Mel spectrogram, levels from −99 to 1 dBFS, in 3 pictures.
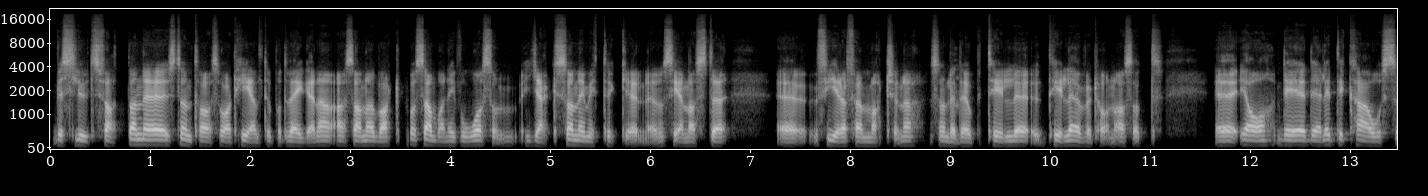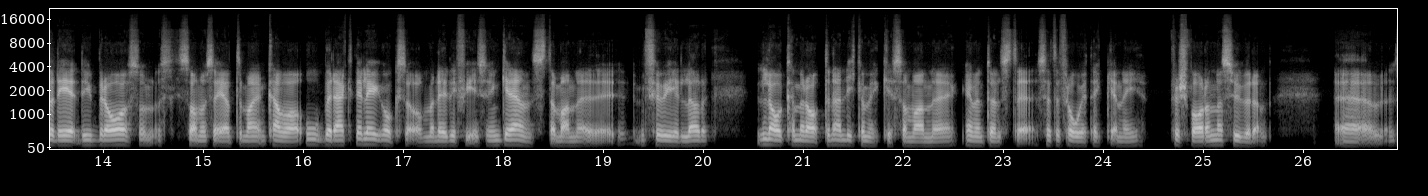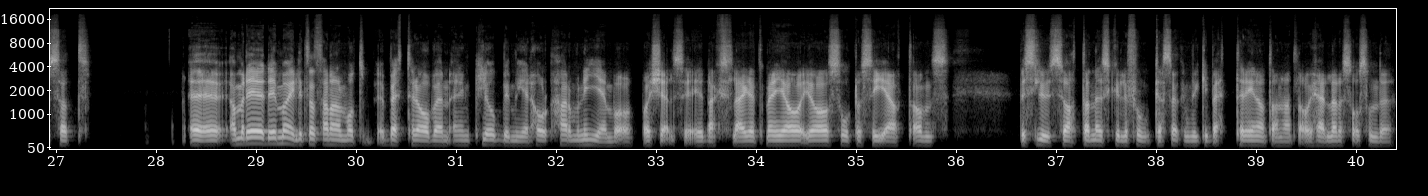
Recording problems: thin; very; fading below 400 Hz

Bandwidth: 18.5 kHz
